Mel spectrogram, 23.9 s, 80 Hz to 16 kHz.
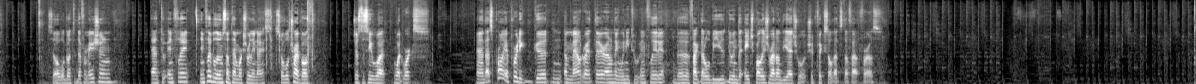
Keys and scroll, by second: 4.8 KP_5, 5.2 KP_5, 5.5 KP_5.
